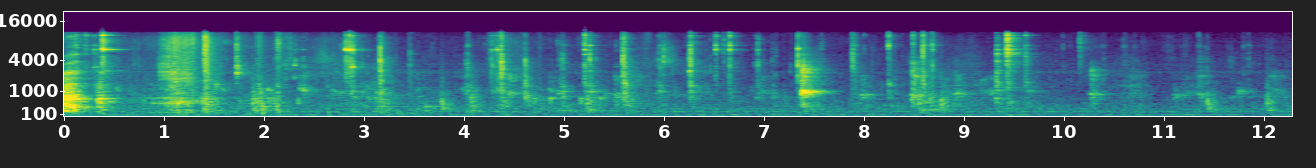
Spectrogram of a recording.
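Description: Irregular metallic clicks, taps and scrapes as hands work the nut and coil off the valve solenoid of a Meyer E47 snowplow hydraulic pump. The clicks come thickest in the first several seconds and grow sparser near the end.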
